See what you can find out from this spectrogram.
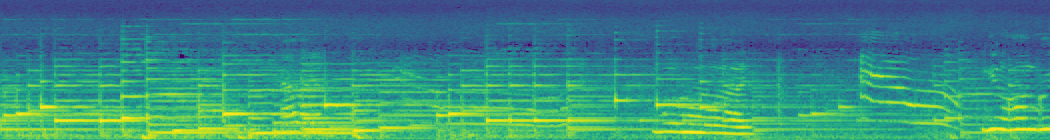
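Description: A cat waiting to be fed meows insistently, a steady run of loud, drawn-out meows with rising and falling pitch that continues almost without pause for about ten seconds.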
